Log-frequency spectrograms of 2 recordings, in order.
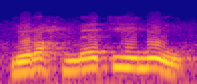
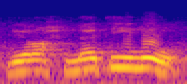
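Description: No difference in how they are said.

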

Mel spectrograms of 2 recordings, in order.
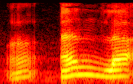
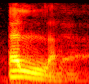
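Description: First: The n is pronounced separately before la. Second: The n merges into the l, no n heard. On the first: The speaker calls it wrong. "العرب لا تقول أن لا" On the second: The speaker calls it right. "ماذا يقولون؟ ألا"

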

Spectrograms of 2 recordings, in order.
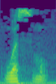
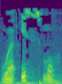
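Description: First: The words join with no 'i' sound between them. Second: An 'i' sound is pronounced after 'wa'. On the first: The speaker calls it right. "Hamzah wasalnya tidak dibaca" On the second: The speaker calls it wrong. "bukan dibaca dengan wa ismu, itu salah"

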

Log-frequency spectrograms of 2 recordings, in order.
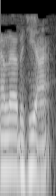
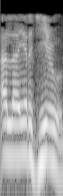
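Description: First: The verb ends with a final a vowel. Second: The verb ends with a final u vowel. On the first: The verb is in the subjunctive mood. The speaker calls it wrong. "bukan an la yarji'a" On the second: The verb is in the indicative mood. The speaker calls it right. "dengan merafakan yarji'"

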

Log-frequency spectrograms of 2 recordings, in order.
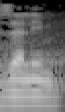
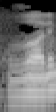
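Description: First: It begins with a buzzing 'z' sound. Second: It begins with a soft 'dh' sound. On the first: The speaker calls it wrong. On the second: The speaker calls it right.

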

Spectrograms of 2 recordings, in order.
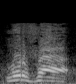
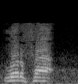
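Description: First: The word ends on a plain vowel. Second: The word ends with a glottal stop. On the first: "وإن شئت قصرت" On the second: "إن شئت همسته"

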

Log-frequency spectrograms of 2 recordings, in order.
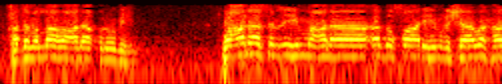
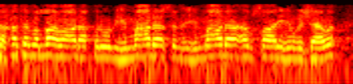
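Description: First: There is a pause after قلوبهم. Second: The words run on with no pause after قلوبهم. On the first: Hearing belongs with the sealing of the hearts. "هذا وقف كاف" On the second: Hearing may belong with either part of the verse. "لو وصلت فقلت"

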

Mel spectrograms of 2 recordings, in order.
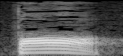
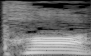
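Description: First: The consonant is released without a puff of breath. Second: The consonant is followed by a puff of breath. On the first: The speaker calls it right. "فالطاء الفصيحة طاء مجهورة شديدة هكذا طا طا" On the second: The speaker calls it wrong. "ولا يصح أن نقول طا طا. هل سمعتم النفس الذي بعد الطاء؟"

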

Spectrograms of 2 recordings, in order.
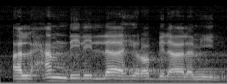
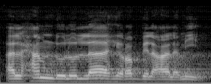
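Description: First: The dal and the lam both take an i vowel. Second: The dal and the lam both take a u vowel. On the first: The dal's vowel follows the vowel after it. "dalnya di kasrah karena mengikuti lam" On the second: The lam's vowel follows the vowel before it. "lamnya mengikuti dal, karena dhammah sebelumnya dalnya maka lamnya pun diikutkan harakatnya"

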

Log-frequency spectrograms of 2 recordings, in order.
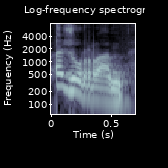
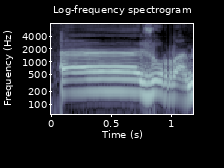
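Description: First: The opening vowel is short and clipped. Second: The opening vowel is drawn out long. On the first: The speaker calls it right. "غير ممدودة، أجرام مباشرة" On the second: The speaker calls it wrong. "يعني ما نقولوش أجرام، لا غير ممدودة"

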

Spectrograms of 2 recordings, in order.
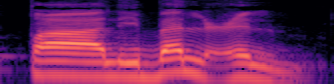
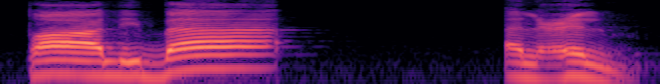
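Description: First: The vowel before al-ilm is short. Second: The vowel before al-ilm is held long. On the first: The speaker calls it right. "والصحيح نقول طالب العلم" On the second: The speaker calls it wrong. "فنقول طالبا العلم"

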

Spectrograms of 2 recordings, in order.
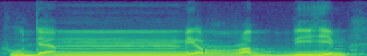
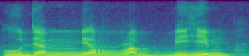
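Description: First: The nasal hum on the m is long. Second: The nasal hum on the m is short. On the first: The speaker calls it right. "Seharusnya diucapkan dengan gunnah yang lama" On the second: The speaker calls it wrong. "tanpa gunnah yang lama"

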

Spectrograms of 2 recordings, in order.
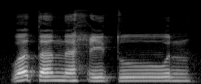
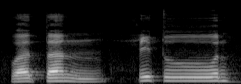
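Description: First: The nun is bounced with an echo. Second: The nun is cut off from the ha. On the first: "Terpantul, yang terpantulkan seperti apa?" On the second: "Atau terpisah"

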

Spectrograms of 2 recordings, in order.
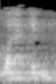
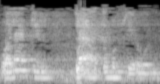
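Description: First: The word walakin ends with a full stop. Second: The word walakin runs straight into the next word. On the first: "Kalau dibaca potong" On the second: "kalau disambung"

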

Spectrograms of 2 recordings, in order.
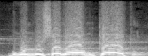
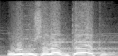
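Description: No difference in how they are said.

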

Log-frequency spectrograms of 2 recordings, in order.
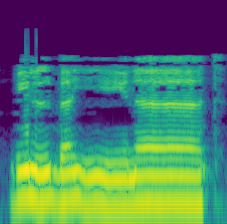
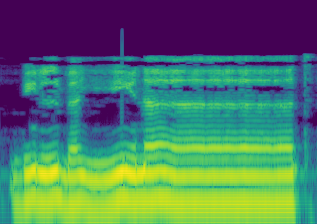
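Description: First: The final long vowel is held for four counts. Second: The final long vowel is held for six counts. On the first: "أو أربع" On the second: "أو ست"

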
